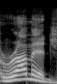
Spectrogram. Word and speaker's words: Rummage: Krista Rummage, Rumage, Jamie Rosa, Amanda with no last name. Amanda C. Also, you got to roll your R. Rumage.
